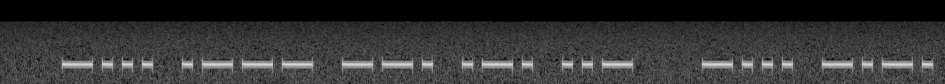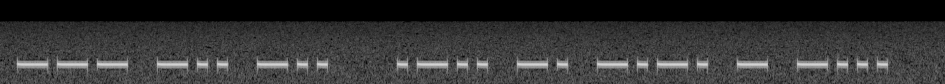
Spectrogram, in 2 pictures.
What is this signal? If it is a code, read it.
Morse code, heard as a keyed tone, machine-sent, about 12 wpm, 930 Hz. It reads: BJGRU BCODD LNCTB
